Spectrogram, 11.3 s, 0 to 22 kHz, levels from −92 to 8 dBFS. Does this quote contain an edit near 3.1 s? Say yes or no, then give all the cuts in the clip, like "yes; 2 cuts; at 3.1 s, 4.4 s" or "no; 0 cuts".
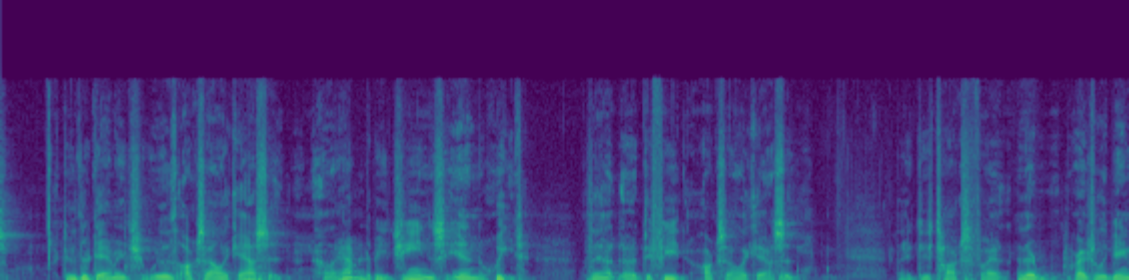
no; 1 cut; at 10.1 s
